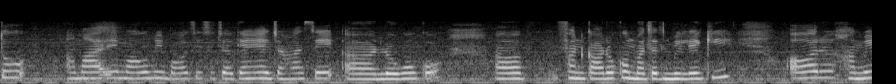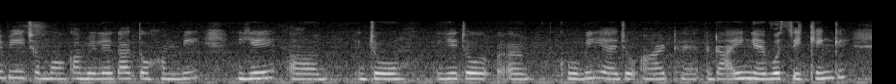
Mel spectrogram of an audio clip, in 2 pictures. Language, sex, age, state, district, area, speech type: Urdu, female, 18-30, Uttar Pradesh, Mau, urban, spontaneous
